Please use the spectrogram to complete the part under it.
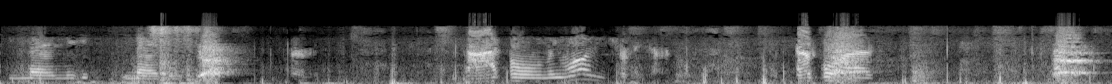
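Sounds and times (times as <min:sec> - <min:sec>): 
speech: 0:00.1 - 0:02.3, 0:04.7 - 0:06.6
dog barking: 0:02.0 - 0:02.5, 0:10.5 - 0:11.1.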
